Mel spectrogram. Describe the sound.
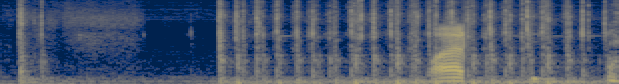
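Rapid typing on a computer keyboard, recorded with the microphone moved down toward the keys: a dense run of close, crisp key clicks that starts after a brief quiet moment, with a single short spoken word cutting in partway through.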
